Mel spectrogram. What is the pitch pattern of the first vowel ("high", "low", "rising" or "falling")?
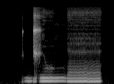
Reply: high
